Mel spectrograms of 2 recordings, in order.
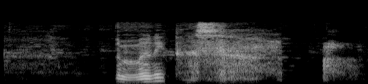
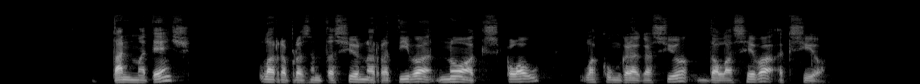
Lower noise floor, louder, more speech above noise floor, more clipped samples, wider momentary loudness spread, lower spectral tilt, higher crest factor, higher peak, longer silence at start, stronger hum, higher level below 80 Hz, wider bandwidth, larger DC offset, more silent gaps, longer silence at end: second, -57 dBFS vs -84 dBFS; first, -22 LUFS vs -27 LUFS; second, 33 dB vs 58 dB; neither; first, 26 LU vs 11 LU; second, -1 dB/octave vs -5.5 dB/octave; about the same, 22 dB vs 22 dB; about the same, -4 dBFS vs -6 dBFS; second, 0.05 s vs 1.15 s; neither; about the same, -72 dBFS vs -68 dBFS; second, 7.8 kHz vs 11 kHz; neither; neither; second, 0.15 s vs 0.95 s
